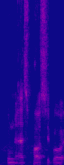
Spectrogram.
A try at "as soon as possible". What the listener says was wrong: As soon as possible. Again, missing that L. As soon as possible. It is a strange type of L. As soon as possible. But again, that L that comes in a consonant cluster with other consonants, he's missing it.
